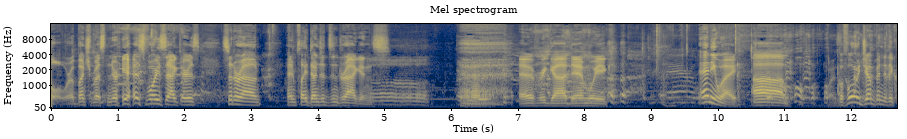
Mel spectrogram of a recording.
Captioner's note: heavy sigh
